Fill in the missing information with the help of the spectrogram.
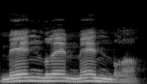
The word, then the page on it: mendre: mendra; mendro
